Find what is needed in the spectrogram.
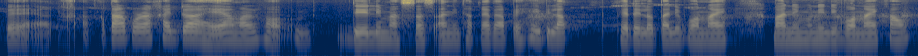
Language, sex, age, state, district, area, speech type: Assamese, female, 60+, Assam, Darrang, rural, spontaneous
